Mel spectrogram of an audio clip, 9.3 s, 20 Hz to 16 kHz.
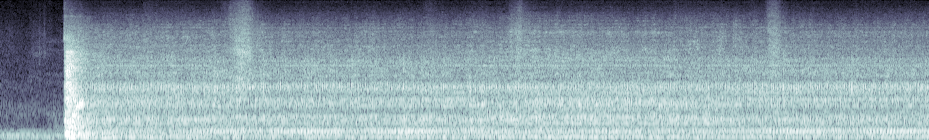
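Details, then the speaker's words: New Precision Matthews PM-1660TL lathe, first run before break-in, headstock in low range gear 3 at 70 rpm: low even gear hum with faint tick every couple of seconds, no grinding or clatter; normal gear noise. "so far it's sounding pretty uh pretty even with each gear"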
